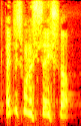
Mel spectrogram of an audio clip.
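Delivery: high-pitched fake emotional wobble; mock choked up. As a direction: act like you're about to cry. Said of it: "he gets a little emotional".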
